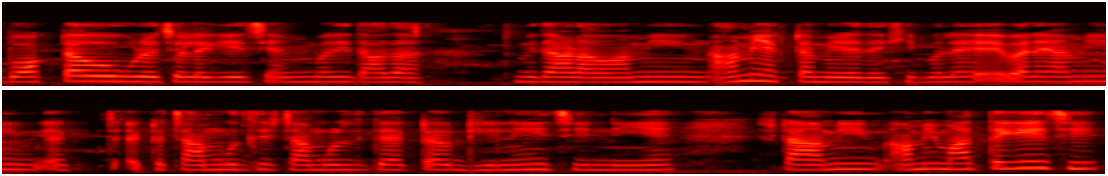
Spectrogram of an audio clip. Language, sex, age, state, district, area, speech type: Bengali, female, 30-45, West Bengal, Dakshin Dinajpur, urban, spontaneous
